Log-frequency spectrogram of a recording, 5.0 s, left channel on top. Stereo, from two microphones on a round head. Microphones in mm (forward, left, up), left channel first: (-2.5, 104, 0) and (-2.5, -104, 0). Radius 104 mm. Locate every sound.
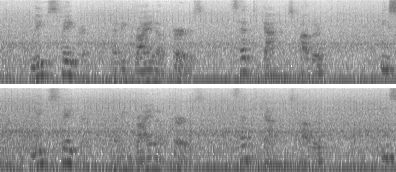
0.3 s a man speaking: 15° left (ahead or behind), 4 m; by 5.0 s 35° left (ahead or behind), 1.9 m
